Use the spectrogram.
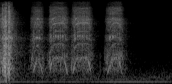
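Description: Four quick bursts of a hand ratchet working 10mm bolts loose from the transmission pan of a 2004-2008 Pontiac Grand Prix 3.8L V6, close and crisp with short gaps between, no talking.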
